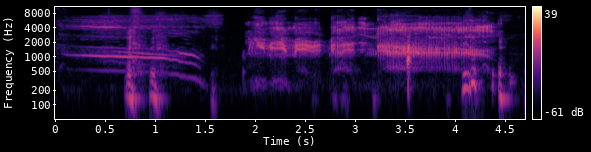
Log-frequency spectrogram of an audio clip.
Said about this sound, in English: I'll see if I can't find something that can top that because there's burps in Rocco's modern life. Yeah, we need to get more of those burps.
